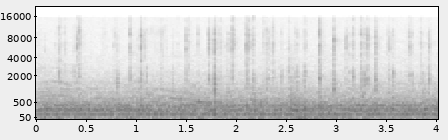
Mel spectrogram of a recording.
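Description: Both hands type continuously with their fingertips on a silver MacBook Pro laptop, tapping its low-profile black plastic keys set in an aluminium body while it rests on a desk mat. Soft, bright key clicks patter in a quick, uneven stream over a steady low hum. The level stays even throughout.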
